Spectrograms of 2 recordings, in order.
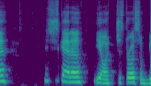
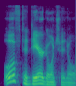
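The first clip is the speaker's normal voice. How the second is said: light Minnesotan "off the dare, don't you know"; Minnesotan accent; 2 semitones lower than usual. Shown as a demonstration. Streamer showing off his Minnesotan accent for the chat. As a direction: lay on the Minnesota folksy accent. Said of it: "how to do a proper Minnesotan accent".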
